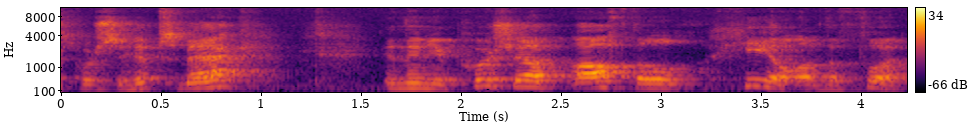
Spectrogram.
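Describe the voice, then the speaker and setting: A man's voice, moderate in speed and ordinary in its pitch movement, comes with audible room echo and noticeable background noise. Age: 50s. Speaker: fitness instructor. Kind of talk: workout tutorial. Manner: casual, with frequent uh fillers.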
